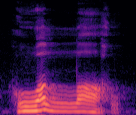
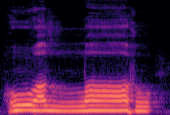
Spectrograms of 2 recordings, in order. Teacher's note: আল্লাহ শব্দের আগেই, মানে আল্লাহ শব্দের দ্বিতীয় লামের আগেই আপনার জবর এসেছে, তাহলে আল্লাহ শব্দের দ্বিতীয় লামটিকে পোর করে পড়তে হবে।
